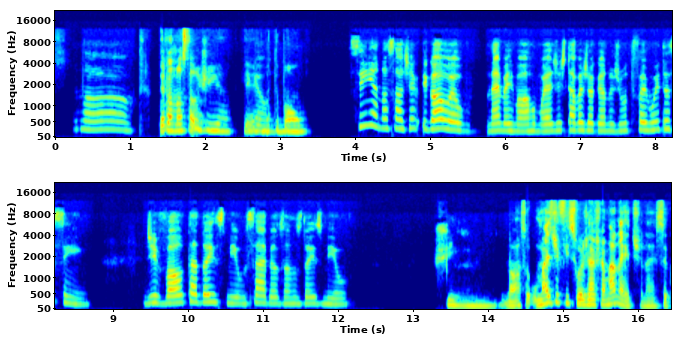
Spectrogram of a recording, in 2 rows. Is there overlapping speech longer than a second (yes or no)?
no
